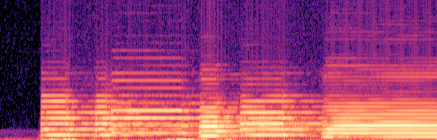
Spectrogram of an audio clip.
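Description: Pipe organ's tuba stop, the loudest of its reed stops, playing a short phrase of several notes. It enters about half a second in and holds the last note from about three seconds in.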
